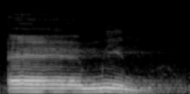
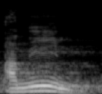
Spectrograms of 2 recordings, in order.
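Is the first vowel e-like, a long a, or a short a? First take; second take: e-like; short a. First: The first vowel is fronted toward e. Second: The first vowel is a short a sound.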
